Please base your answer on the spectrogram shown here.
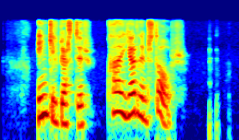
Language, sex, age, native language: Icelandic, female, 20-29, Icelandic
